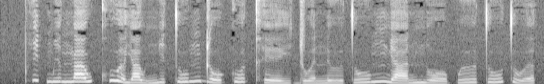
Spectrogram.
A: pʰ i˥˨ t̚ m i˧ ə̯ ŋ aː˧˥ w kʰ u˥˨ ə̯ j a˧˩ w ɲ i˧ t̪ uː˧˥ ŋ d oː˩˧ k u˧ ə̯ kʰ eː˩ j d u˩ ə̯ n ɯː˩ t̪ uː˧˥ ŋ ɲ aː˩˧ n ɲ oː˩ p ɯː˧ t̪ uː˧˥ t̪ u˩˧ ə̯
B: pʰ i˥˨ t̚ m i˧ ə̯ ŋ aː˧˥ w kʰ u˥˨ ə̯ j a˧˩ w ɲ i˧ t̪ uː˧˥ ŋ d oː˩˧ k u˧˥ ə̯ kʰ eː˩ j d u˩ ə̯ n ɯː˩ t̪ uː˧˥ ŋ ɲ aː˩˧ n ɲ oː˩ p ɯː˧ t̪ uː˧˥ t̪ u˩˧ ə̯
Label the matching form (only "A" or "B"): B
